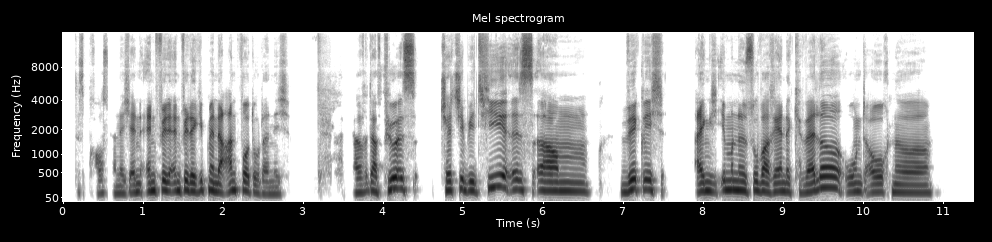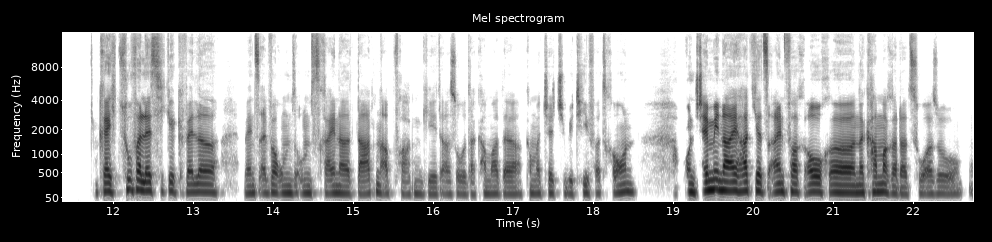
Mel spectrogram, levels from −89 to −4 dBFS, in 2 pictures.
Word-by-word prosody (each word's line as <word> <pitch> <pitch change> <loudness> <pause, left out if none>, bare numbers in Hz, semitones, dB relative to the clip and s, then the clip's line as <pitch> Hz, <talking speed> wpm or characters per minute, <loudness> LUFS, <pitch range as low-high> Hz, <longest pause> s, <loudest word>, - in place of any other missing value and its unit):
Das - - -15
brauchst 115 +2 -13
du - - -54
ja - - -9
nicht. 115 -1 -8
En 125 +2 0
entweder 150 +2 +1
entweder 150 0 +3
gib 160 +3 -5
mir 160 - +4
'ne 135 - +4
Antwort 155 -1 0
oder 110 -4 -6
nicht. 105 0 -11 0.8
Da 125 +1 -2
dafür 160 +6 +3
ist 180 -2 +2 0.3
ChatGPT 165 - +1
ist, 170 -1 +1
ähm, 155 -3 +2 0.4
wirklich 170 +4 +1 0.4
eigentlich 145 +1 +1
immer 170 0 +2
'ne 165 -2 +4
souveräne 145 -1 +1
Quelle 165 +11 +3
und 140 +1 -4
auch 135 +2 -2
'ne 130 -1 -2 1.0
recht 145 -3 +2
zuverlässige 155 -4 +1
Quelle, 135 -1 -1 0.3
wenn's 120 +2 -4
einfach 120 +2 -3
ums 120 +1 -5
ums 120 0 -8
reine 115 -1 -2
Datenabfragen 110 -1 -7
geht. 105 0 -12
Also, 105 -1 -9
da 110 +2 -13
kann 120 - -11
man 110 0 -7
der 105 -1 -7
kann 115 - -12
man 115 0 -10
ChatGPT 115 0 -8
vertrauen. 135 0 -6 0.6
Und 140 -2 -1
Gemini 160 -1 +7
hat 155 +2 +3
jetzt 150 -4 +3
einfach 140 0 0
auch, 135 0 +2
äh, 125 -1 +5
'ne 125 +1 0
Kamera 135 -4 0
dazu. 110 +1 -6
Also, 110 0 -8
135 Hz, 155 wpm, -21 LUFS, 120-155 Hz, 1.0 s, Gemini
